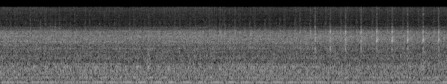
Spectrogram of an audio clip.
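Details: GMC 3500 454 V8 idling with valve cover off, mid valve adjustment: light sharp tick about three times a second over the idle; rockers found really tight, each set a quarter turn past where the tick goes away.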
